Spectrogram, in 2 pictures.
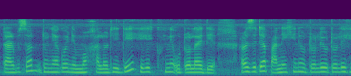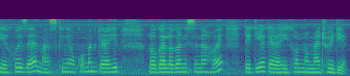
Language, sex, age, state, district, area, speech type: Assamese, female, 30-45, Assam, Kamrup Metropolitan, urban, spontaneous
